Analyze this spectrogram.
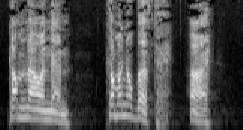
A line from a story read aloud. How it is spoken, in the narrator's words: she cried, suddenly turning herself and her chair towards me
